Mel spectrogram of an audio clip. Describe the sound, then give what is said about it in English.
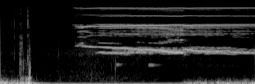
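A button click, then an Armada Laserbeak toy robot bird's electronic screech: one shrill, steady, high-pitched tone with buzzy harmonics that holds unbroken for about two seconds over a low rumble. “I was hoping to go for the screech one.”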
